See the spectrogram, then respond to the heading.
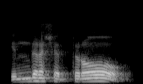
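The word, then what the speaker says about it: Indraśatru: spell the word Indra the chatro should be strongly pronounced Indra chatro then the enemy of Indra should be strong enough to kill Indra instead he spelled Indra chhas he spelled Indra for long time and chhat for small time that means Indra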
